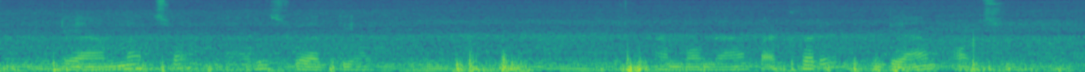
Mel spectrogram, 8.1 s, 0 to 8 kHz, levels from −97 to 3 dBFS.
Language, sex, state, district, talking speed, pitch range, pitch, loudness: Odia, male, Odisha, Khordha, 65 wpm, 80-120 Hz, 80 Hz, -22 LUFS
